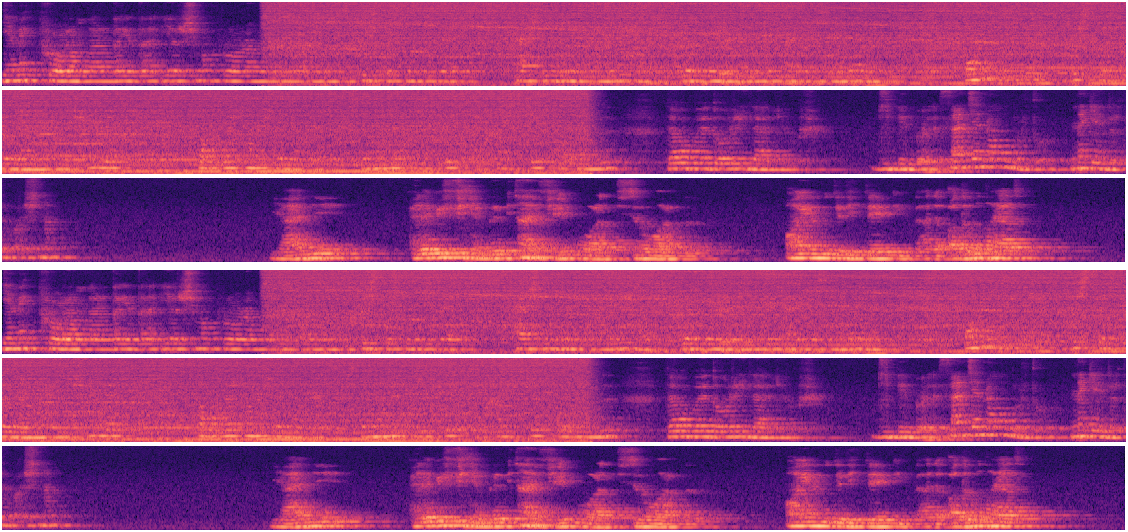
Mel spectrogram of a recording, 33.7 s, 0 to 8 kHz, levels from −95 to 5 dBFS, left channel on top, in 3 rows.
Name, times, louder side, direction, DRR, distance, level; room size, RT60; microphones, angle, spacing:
voice 1, 0.0-8.8 9.2-12.7 13.1-19.4 19.9-23.0, equal, 25° right, -3 dB, 0.5 m, -23 dB
sound 1, 2.6-17.1, equal, 5° right, 1.5 m, -22 dB
voice 2, 25.1-25.8 26.5-29.4 30.3-32.6, equal, 50° left, -7 dB, 1.3 m, -16 dB
3.0 x 2.6 x 2.6 m, 1.1 s
head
